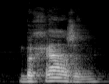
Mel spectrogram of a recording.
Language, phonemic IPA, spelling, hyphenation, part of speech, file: Dutch, /bəˈɣraː.zə(n)/, begrazen, be‧gra‧zen, verb, Nl-begrazen.ogg
- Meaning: 1. to graze on 2. to plant grass on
